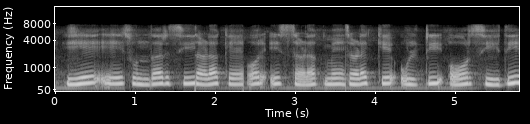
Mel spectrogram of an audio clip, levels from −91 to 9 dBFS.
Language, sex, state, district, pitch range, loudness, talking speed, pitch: Hindi, female, Uttar Pradesh, Etah, 220-245 Hz, -18 LUFS, 165 wpm, 235 Hz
